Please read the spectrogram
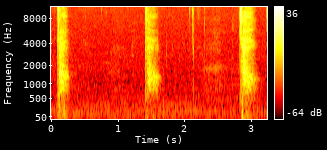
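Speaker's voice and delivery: "ta" as a light puff of air. Shown as a demonstration. Teacher on standard RP pronunciation, airy T. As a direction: release "ta" with aspiration, little voice. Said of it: "just have to push the air".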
